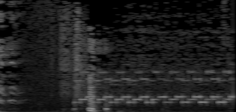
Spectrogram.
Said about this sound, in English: Phone ringing.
